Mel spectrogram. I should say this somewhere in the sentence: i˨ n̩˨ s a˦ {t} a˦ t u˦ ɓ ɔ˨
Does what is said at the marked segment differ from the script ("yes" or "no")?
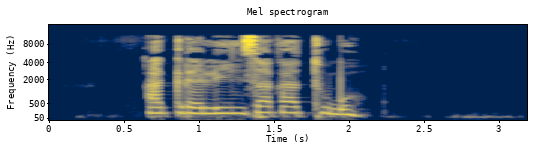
yes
